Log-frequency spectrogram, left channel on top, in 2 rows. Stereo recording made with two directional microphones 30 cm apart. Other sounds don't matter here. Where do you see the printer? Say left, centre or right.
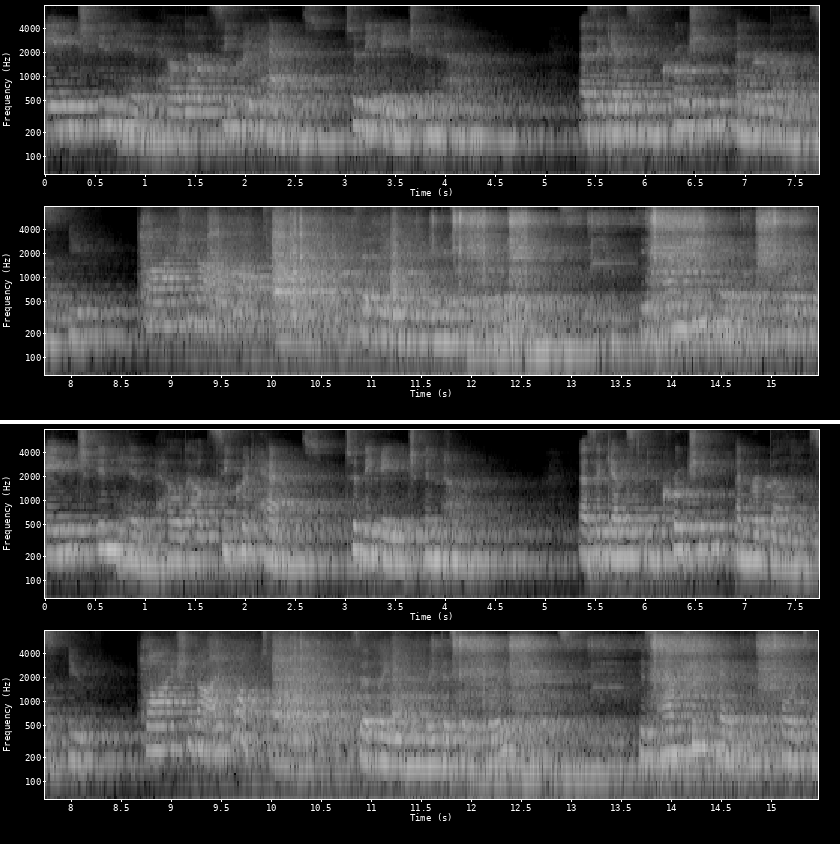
left.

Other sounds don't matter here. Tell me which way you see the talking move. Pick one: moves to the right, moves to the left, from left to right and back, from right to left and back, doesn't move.
doesn't move.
